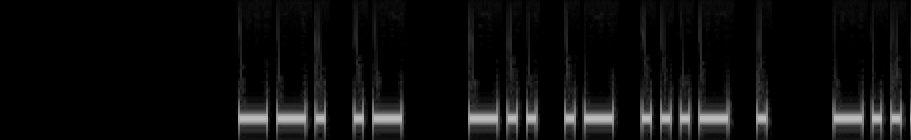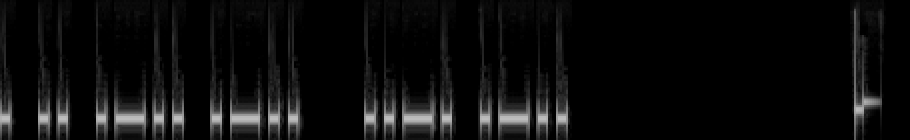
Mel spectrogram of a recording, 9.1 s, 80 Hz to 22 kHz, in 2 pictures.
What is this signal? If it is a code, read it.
Morse code, heard as a keyed tone, about 25 wpm, 700 Hz. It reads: GA DAVE BILL FL
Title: K1USN SST QSO Practice - 25wpm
